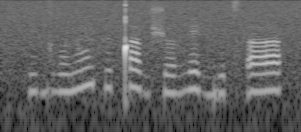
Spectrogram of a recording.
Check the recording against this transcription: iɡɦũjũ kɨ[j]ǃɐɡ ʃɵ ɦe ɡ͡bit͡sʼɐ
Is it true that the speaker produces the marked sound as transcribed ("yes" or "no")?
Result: no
